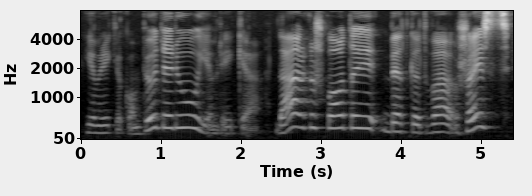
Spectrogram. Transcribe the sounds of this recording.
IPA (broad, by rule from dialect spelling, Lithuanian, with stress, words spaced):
ˈjiɛm ˈrʲɛɪkʲɛ koːmʲˈpʲʊtʲɛrʲuː ˈjiɛm ˈrʲɛɪkʲɛ ˈdɐr kɐˈʃkoː tɐɪ bʲɛt kɐt ˈʋɐ ˈʒɐɪst͡s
